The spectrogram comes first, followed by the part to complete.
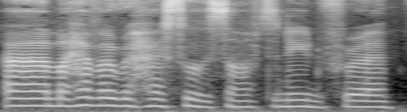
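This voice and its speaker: A woman's voice: medium pitch, steady tone, fast talker, no room sound. A woman who is a musical theatre actress co-hosting a podcast, chatting enthusiastically. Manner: warm, enthusiastic, gushing. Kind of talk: casual theatre chat.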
